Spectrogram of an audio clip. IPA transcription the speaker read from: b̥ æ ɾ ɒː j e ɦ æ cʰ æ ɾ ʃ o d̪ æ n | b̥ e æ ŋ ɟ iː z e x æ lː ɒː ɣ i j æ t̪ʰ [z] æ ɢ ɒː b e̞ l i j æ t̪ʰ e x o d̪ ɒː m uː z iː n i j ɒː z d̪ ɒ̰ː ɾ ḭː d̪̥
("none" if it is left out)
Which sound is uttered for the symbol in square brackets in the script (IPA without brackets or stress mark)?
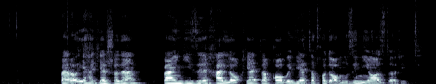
v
